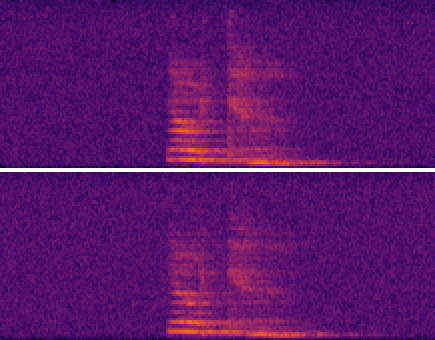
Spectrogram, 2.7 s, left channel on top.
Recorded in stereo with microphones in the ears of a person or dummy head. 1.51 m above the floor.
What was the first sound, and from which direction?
A child speaking, 40° left (ahead or behind).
